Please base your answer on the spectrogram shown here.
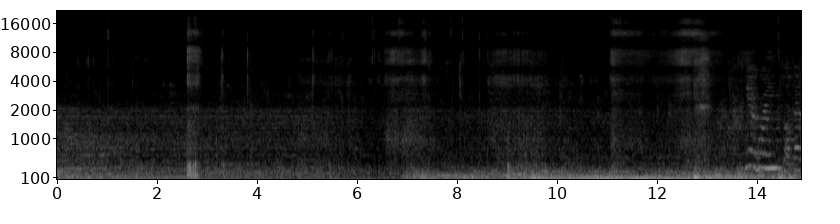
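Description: Low, rumbling snoring that grows louder partway through, with soft smacking sounds mixed in.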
